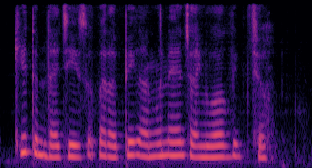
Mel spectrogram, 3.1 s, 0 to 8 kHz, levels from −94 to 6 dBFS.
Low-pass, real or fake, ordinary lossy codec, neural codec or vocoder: 7.2 kHz; fake; AAC, 48 kbps; codec, 24 kHz, 0.9 kbps, WavTokenizer, small release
